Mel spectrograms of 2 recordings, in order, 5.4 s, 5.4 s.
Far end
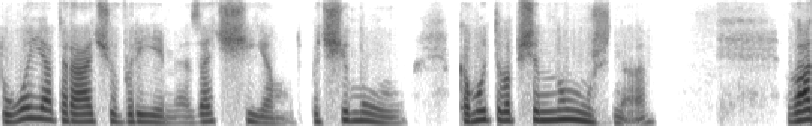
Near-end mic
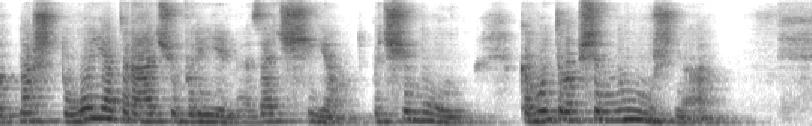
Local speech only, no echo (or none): none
